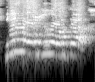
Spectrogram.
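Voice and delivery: high, loud accusing yell; re-enacted shout. Heckler on stage accusing comic, shouted.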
